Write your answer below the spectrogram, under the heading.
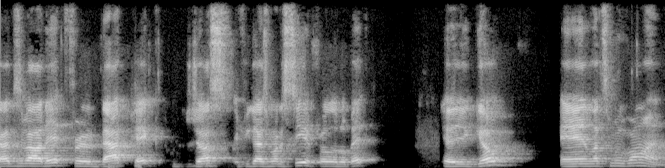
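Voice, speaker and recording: A man talks at a moderate pace with long, frequent pauses. His loudness swings a lot. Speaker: sports podcast co-host. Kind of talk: casual chat. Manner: halting.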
